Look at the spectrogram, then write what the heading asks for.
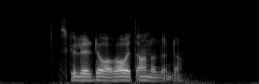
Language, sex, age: Swedish, male, 19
